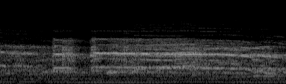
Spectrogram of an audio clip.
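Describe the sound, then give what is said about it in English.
A Barred Plymouth Rock rooster crows loudly and at length at the University of Georgia poultry science department. Its drawn-out call stands out over softer clucking from four Barred Plymouth Rock hens. There is no talking. “This is a little family of Bard Plymouth Rocks.”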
